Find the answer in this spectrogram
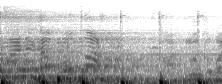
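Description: Live band's kick drum beating a steady dance rhythm, about two and a half beats a second, with light cymbal ticks on the beat while the singing drops out.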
